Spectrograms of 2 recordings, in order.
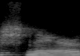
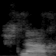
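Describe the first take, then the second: First: The vowel sounds like the English word 'air'. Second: The name is said the German way. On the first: "I prefer Schnär, like air" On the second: "It's the German way to say Schnarr"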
